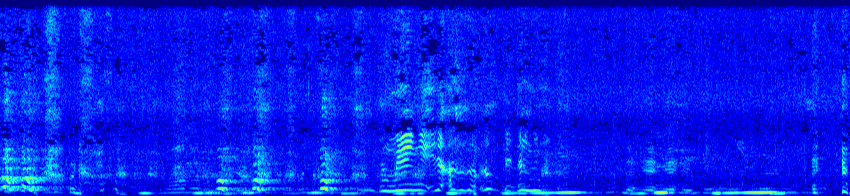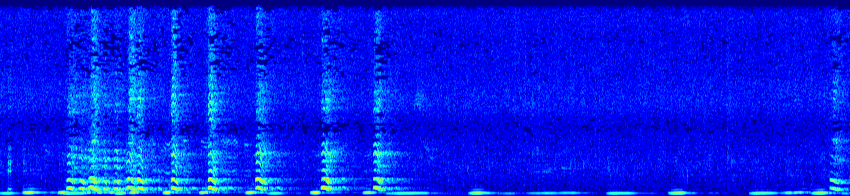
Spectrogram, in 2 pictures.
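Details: A zoo siamang in North Lombok gives loud, rhythmic barking calls that rise and fall, repeated in quick series.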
